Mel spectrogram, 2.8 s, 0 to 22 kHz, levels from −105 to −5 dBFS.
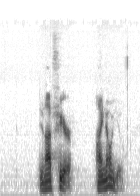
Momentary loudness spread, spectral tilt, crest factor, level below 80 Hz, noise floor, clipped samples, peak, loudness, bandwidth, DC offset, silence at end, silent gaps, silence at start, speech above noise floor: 11 LU; -8.5 dB/octave; 20 dB; -66 dBFS; -79 dBFS; under 0.1%; -10 dBFS; -29 LUFS; 8.6 kHz; under 0.1%; 0.4 s; none; 0.8 s; 52 dB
